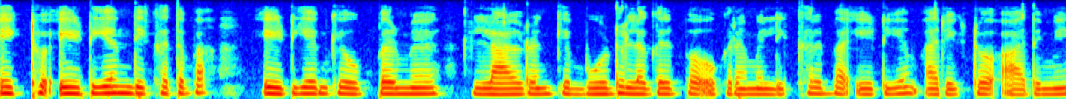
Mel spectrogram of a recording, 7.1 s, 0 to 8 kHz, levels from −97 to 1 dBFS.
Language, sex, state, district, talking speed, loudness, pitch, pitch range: Bhojpuri, female, Uttar Pradesh, Ghazipur, 200 wpm, -16 LUFS, 175 Hz, 170-185 Hz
